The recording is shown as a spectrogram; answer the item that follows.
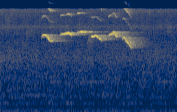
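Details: Plain sunbird song, used to prompt other sunbirds that are reluctant to sing: a brief phrase of high, thin, sharp whistled notes with quick up-and-down slurs, about five notes in just over a second, over a quiet background.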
